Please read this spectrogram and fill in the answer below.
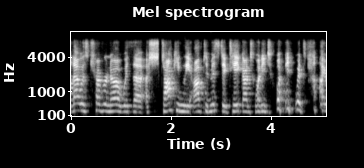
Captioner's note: laughs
